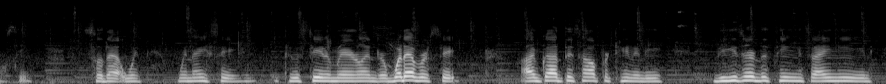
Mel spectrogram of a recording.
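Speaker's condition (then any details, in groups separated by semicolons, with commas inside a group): Cerebral palsy; from birth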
